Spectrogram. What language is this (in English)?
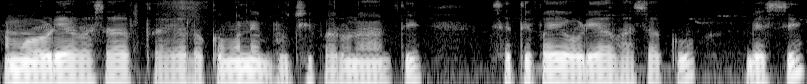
Odia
